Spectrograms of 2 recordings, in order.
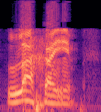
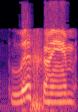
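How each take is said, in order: First: The first syllable has an 'ah' vowel. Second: The first syllable has an 'ee' vowel. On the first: It can sound like not for life. The speaker calls it wrong. "and not lachayim" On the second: Remember us for life. The speaker calls it right. "one should be careful to say zachreinu lichayim"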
